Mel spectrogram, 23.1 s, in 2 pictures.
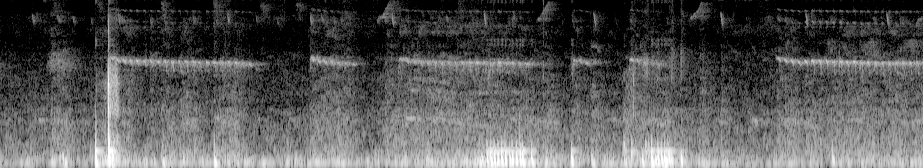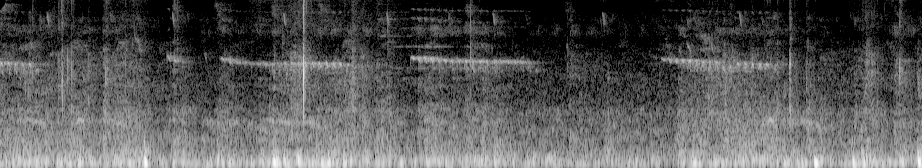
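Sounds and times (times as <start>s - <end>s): low thumps: 0.8s - 1.8s.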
